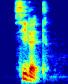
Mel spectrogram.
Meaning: civet
- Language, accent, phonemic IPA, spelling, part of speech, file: French, France, /si.vɛt/, civette, noun, LL-Q150 (fra)-civette.wav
